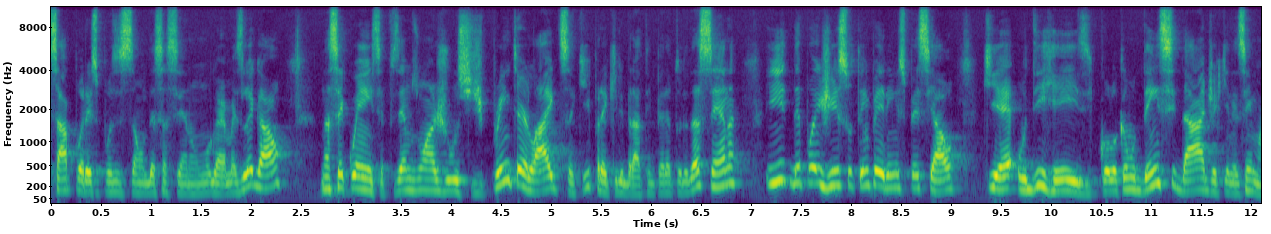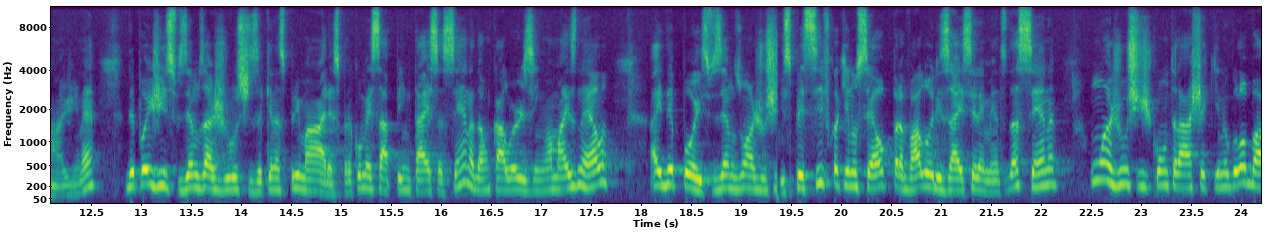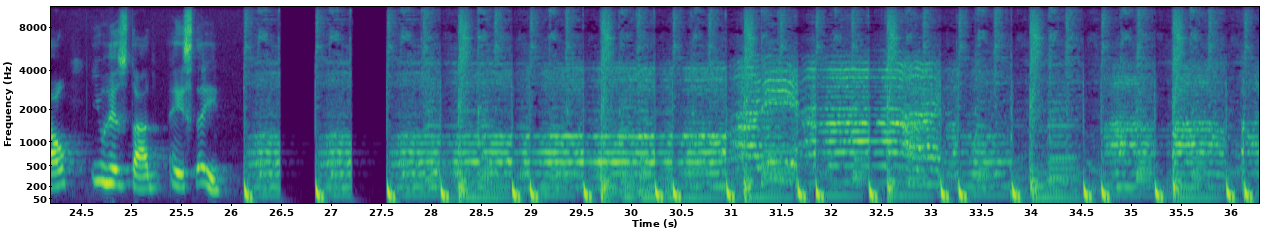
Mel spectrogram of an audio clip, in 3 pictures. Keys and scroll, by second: 2.9 ctrl+d, 8.3 ctrl+d, 16.2 ctrl+d, 19.3 ctrl+d, 19.5 ctrl+d, 23.3 ctrl+d, 26.2 space.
